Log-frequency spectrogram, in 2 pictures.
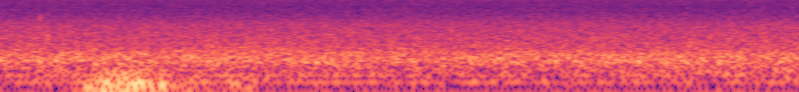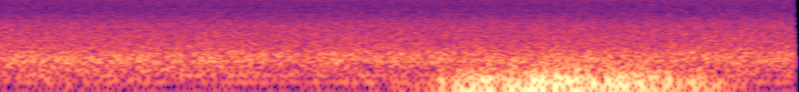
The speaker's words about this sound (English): It will talk as long as it wants, the rain. As long as it talks, I am going to listen.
